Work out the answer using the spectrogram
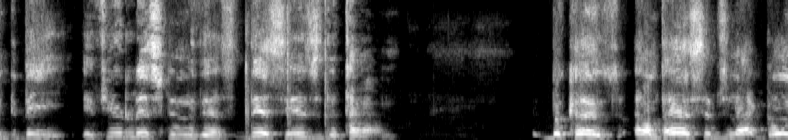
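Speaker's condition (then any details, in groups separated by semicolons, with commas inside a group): Cerebral palsy; wheelchair user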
